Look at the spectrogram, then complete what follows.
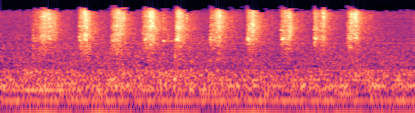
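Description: Onion being cut up by hand in quick, even strokes, about four a second, each a short scratchy rasp.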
